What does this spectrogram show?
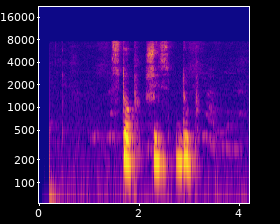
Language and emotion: Russian, neutral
